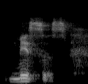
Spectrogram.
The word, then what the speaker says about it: Mrs.: Señora, si es que es casada, Mrs. No pronuncien la R, por si acaso, pero se escribe con R, ¿ok? Mrs.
